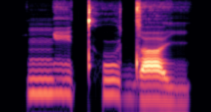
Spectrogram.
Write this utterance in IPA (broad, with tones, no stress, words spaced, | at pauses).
ɲi˥˨t̪ʰu˥˨da˧˩j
